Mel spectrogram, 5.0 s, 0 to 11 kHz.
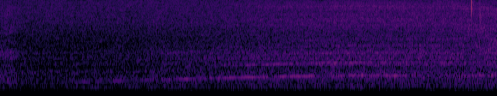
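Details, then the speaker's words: EcoFlow Delta 2 power station charging from 0% from AC: a steady airy whoosh rising in pitch as the cooling fans spool to full blast, similar to a 1600 W output load; normal while charging. "you may or may not be able to hear the fans they seem to be on the same level as this unit was when I was pulling out 1600 watts to make my espresso so this seems to be full blast"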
